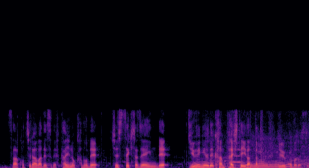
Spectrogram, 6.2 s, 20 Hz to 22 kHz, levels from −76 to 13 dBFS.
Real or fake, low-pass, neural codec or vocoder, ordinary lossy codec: fake; none; codec, 16 kHz, 4 kbps, X-Codec, HuBERT features, trained on general audio; none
